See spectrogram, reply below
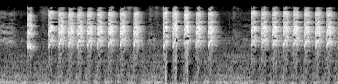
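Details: A pair of green-cheeked conures of the pineapple colour variety give harsh, rasping screeches indoors, in quick bursts of about two a second, in three runs with brief pauses between.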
